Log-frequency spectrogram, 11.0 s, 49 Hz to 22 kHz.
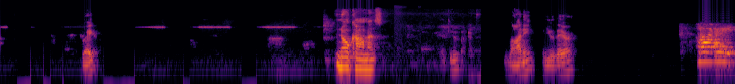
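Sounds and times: faint electronic beeping: 0:00.0 - 0:07.2.

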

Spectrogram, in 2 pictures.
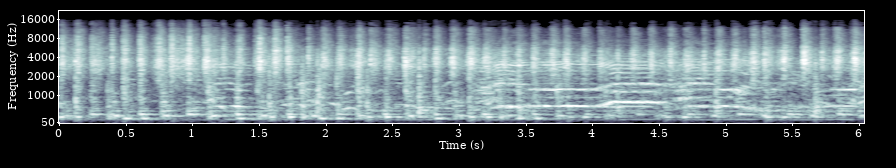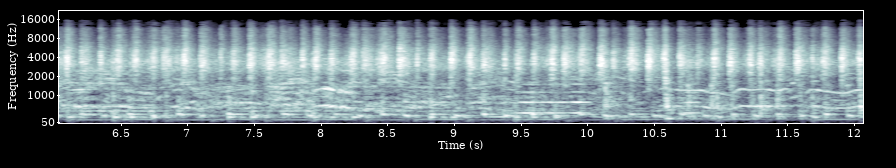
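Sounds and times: drum beat: 0:00.0 - 0:12.0
voices singing: 0:00.0 - 0:12.0.

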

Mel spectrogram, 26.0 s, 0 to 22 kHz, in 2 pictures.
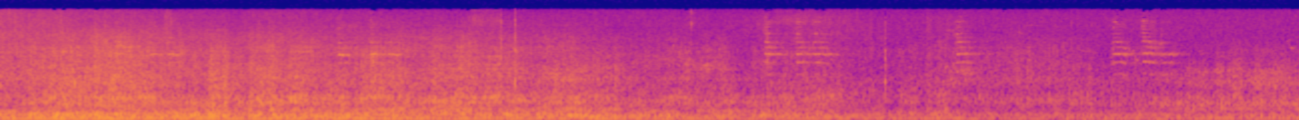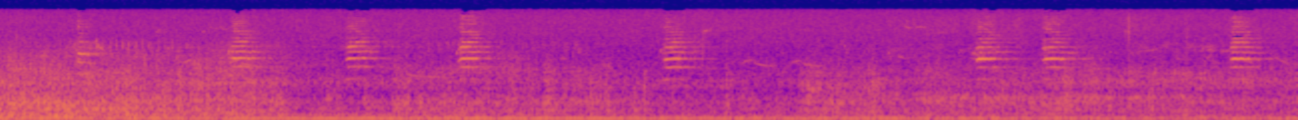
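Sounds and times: truck engine and tyre rumble: 0:00.0 - 0:25.9.

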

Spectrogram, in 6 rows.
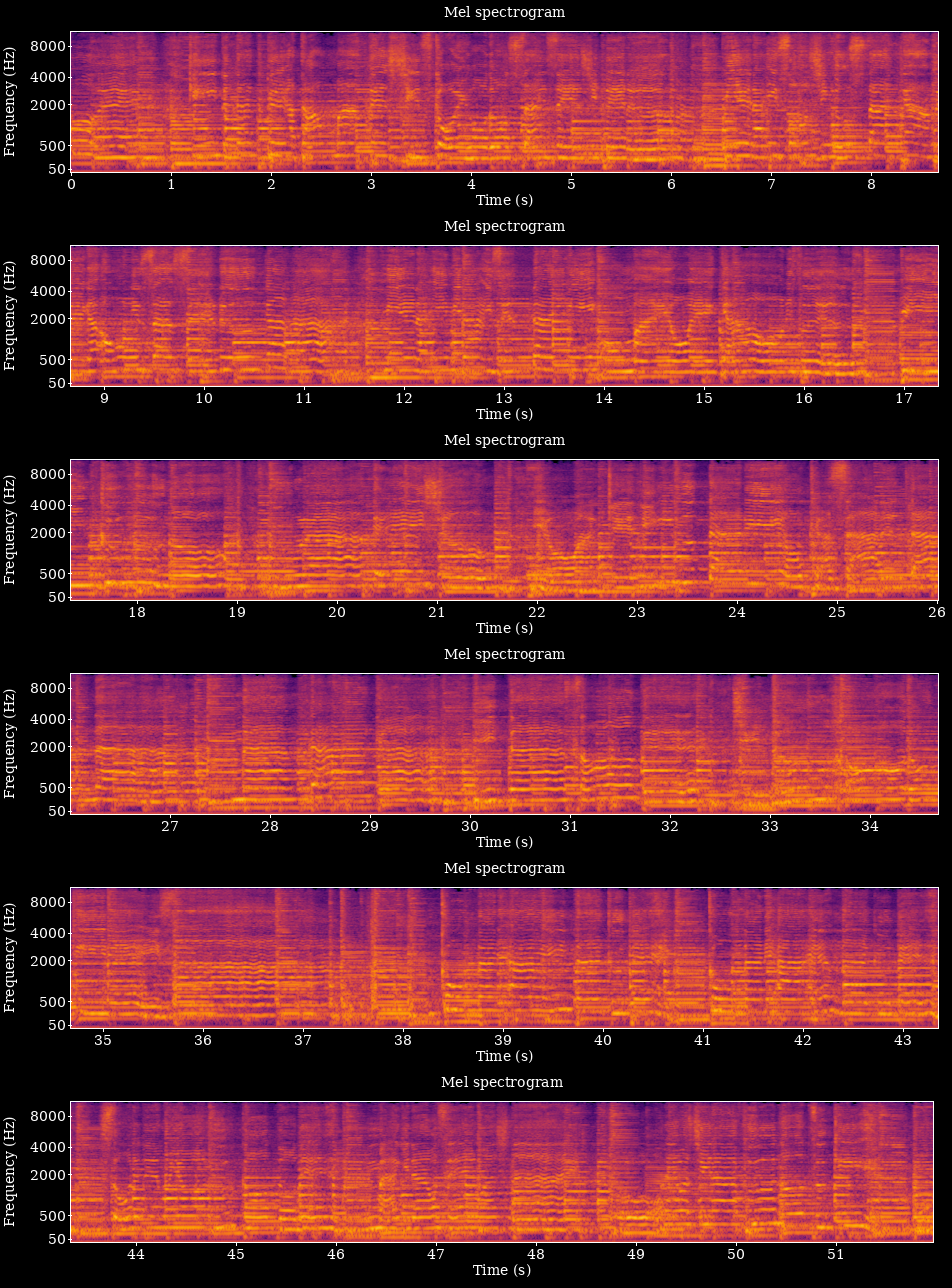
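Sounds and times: acoustic guitar picking: 0:00.0 - 0:51.9.

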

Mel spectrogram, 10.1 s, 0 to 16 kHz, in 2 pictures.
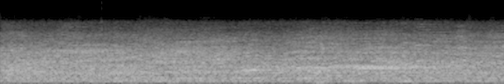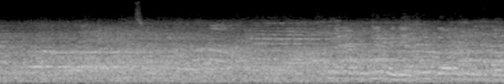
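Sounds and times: ice rink crowd din: 0:00.0 - 0:10.0.

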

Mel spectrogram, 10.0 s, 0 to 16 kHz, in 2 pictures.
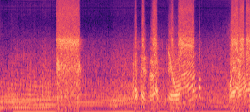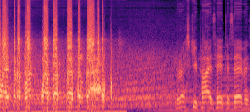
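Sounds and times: steady background hiss: 0:00.3 - 0:10.0
man narrating: 0:02.6 - 0:07.5, 0:08.5 - 0:10.0.

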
